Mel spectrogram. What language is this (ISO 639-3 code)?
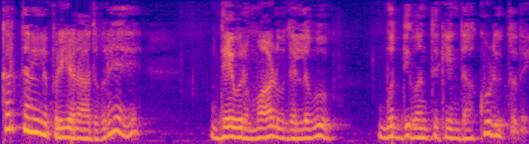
kan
